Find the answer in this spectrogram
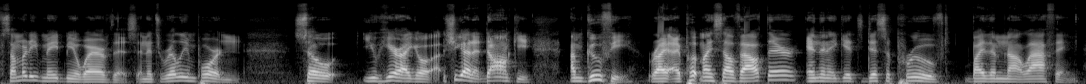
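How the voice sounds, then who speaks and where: A comedian talking excitedly and reflectively as he breaks down his own stand-up set. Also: mid-range voice, smooth. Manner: enthusiastic and self-reflective, with restarts.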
